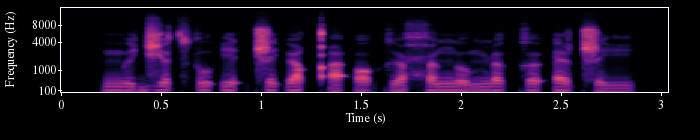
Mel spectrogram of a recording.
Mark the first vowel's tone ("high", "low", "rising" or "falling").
low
